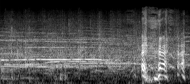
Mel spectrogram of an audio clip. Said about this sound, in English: Good man. Good man. Yeah. Clap for him. Clap for him.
